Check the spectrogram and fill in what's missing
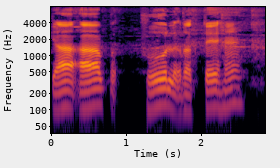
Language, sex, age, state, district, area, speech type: Urdu, male, 18-30, Uttar Pradesh, Gautam Buddha Nagar, urban, read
